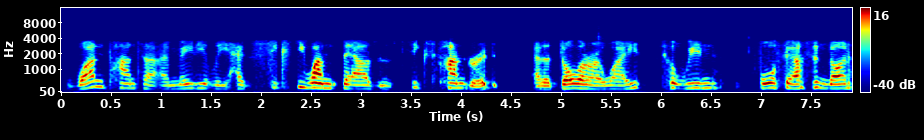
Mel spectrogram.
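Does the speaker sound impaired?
No.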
